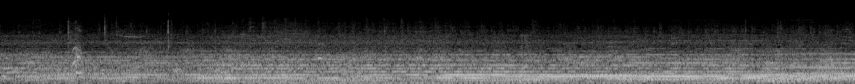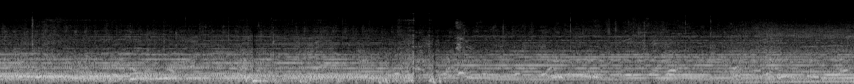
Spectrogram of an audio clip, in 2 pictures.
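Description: An outboard motor idles on an inflatable boat.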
